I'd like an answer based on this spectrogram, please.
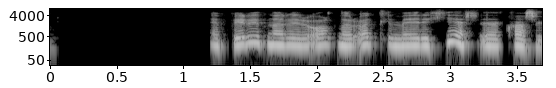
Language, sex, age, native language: Icelandic, female, 30-39, Icelandic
